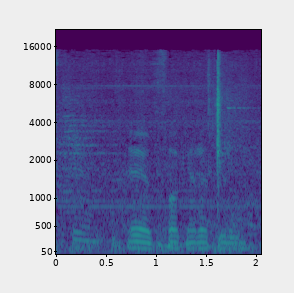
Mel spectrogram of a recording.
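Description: Indistinct voices of people talking, with one sharp click about a second and a half in.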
